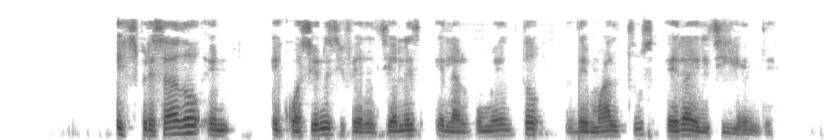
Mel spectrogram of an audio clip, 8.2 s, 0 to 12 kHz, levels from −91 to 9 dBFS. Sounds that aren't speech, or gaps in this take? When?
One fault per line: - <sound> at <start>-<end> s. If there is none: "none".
none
